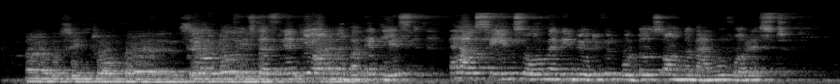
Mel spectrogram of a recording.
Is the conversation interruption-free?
No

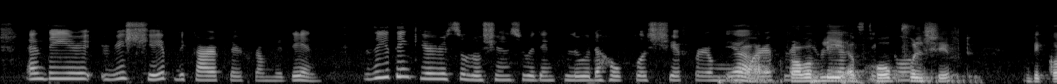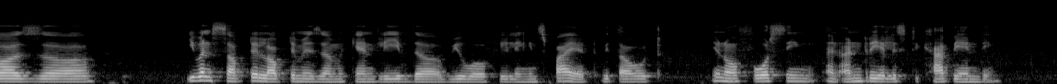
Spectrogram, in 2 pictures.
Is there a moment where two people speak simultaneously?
Yes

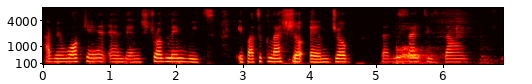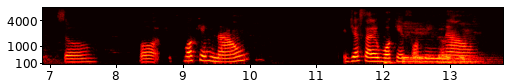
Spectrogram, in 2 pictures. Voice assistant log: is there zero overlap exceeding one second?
No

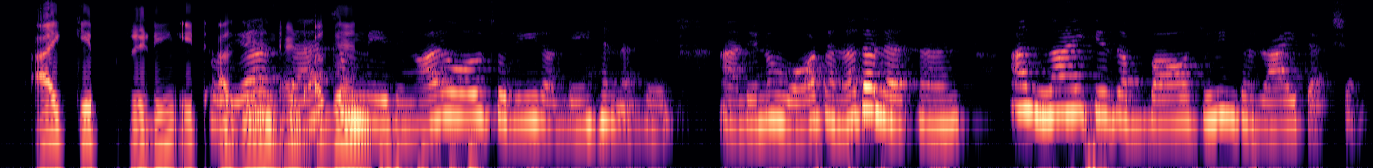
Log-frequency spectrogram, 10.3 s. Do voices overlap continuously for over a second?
Yes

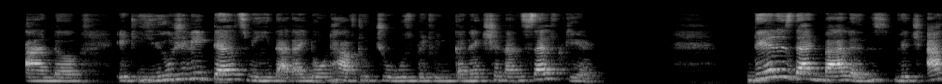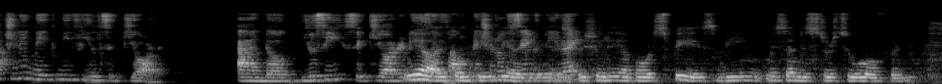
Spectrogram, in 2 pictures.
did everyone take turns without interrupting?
No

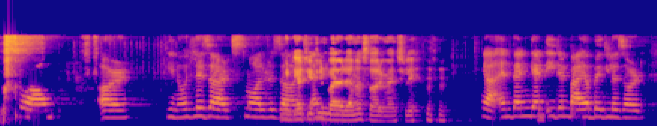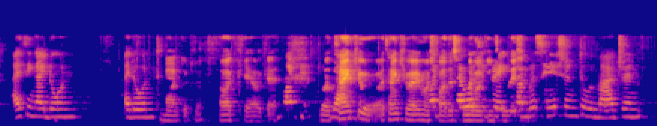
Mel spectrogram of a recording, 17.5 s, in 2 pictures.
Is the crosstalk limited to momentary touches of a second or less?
No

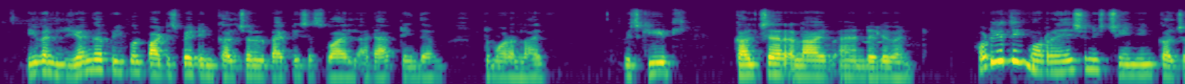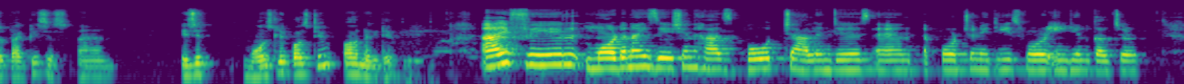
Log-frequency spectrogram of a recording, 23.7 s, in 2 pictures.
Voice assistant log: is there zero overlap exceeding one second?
Yes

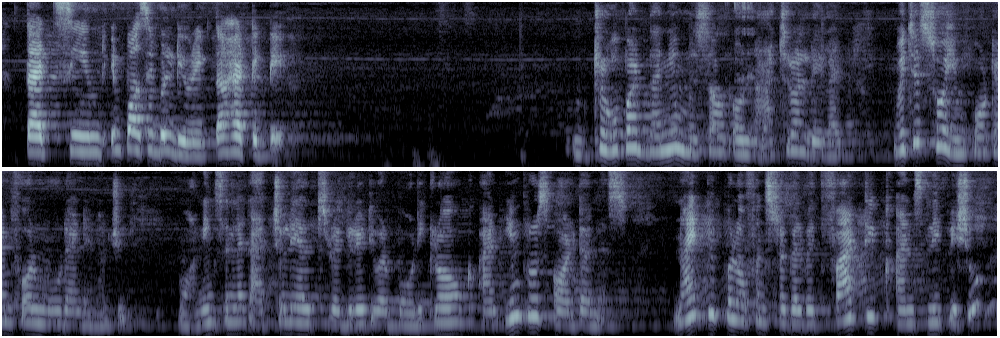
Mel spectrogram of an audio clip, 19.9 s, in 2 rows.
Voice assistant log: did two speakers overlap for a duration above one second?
No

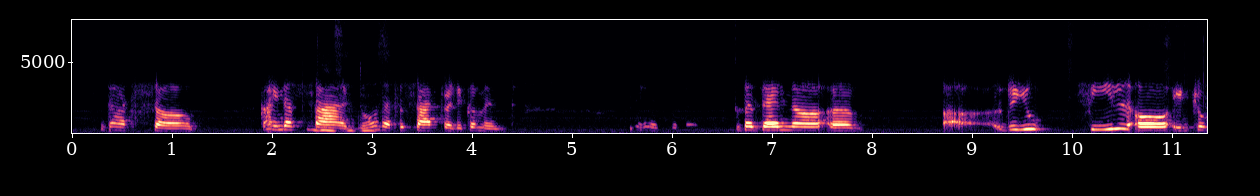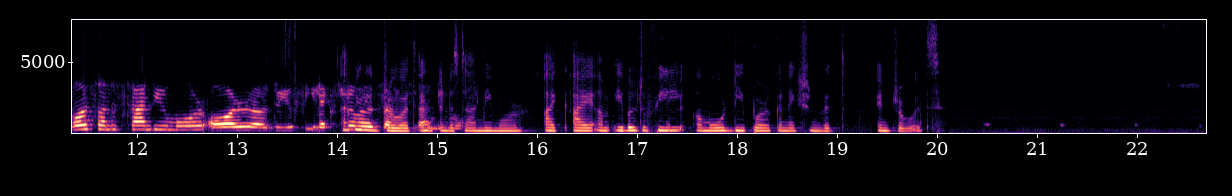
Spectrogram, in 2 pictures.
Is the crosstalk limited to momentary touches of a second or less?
No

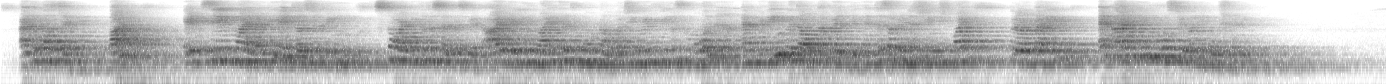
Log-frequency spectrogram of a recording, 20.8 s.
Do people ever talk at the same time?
No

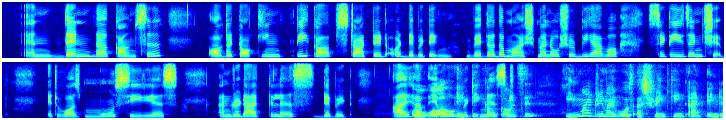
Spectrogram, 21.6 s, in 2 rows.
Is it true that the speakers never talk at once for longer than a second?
No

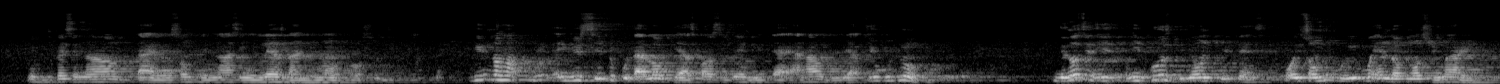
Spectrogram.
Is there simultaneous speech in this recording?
No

